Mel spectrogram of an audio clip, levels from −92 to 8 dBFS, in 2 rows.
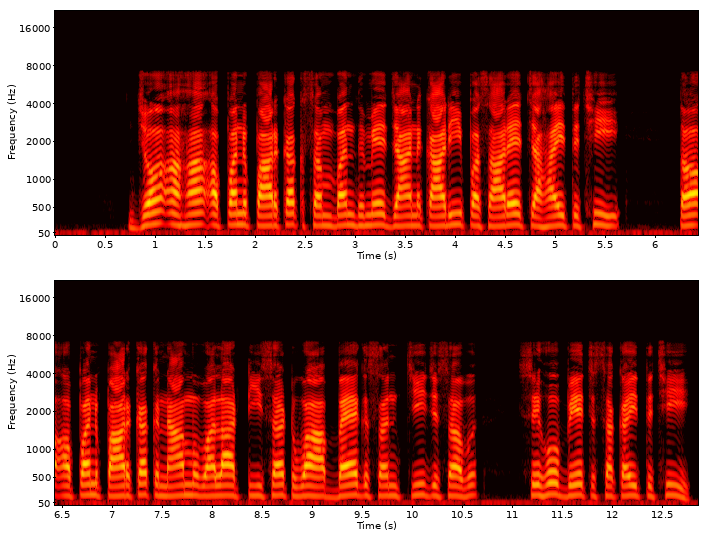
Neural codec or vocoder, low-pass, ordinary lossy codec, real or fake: none; 7.2 kHz; none; real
